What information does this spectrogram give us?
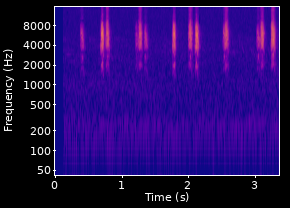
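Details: A junco at its nest in a birdhouse gives sharp, high ticking chips, about a dozen in three seconds, some single and some doubled, over a faint low background hum.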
